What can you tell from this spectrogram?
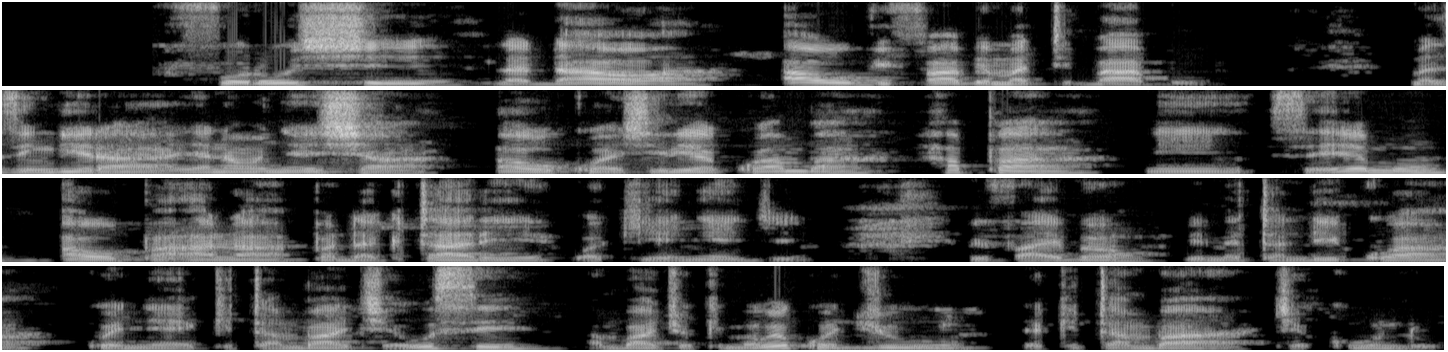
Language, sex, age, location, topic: Swahili, male, 25-35, Kisumu, health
